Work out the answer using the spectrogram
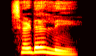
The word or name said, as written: ಛಿಟಿಲ್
